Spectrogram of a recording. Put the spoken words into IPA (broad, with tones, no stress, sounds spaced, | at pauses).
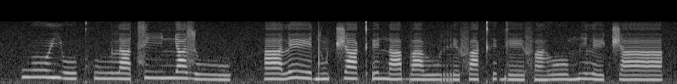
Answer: w oː˦ j oː˨ kʰ uː˨ l a˨ t͡s iː˦ ɲ a˦ z uː˨ | a˨ l eː˦˨ d ũ˨ t͡ʃ a˦ kʼ ɪ˦ n a˨˦ b a˨ β u˨ r ɪ˨ f a˦ kʰ ɪ˦ ɡ eː˨ f ã˨ ɣ oː˦ m i˦ l e˨˦ t͡ʃ aː˦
